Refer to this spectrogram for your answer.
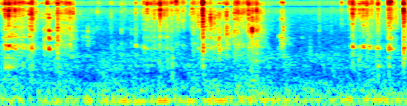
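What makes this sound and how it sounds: A narrow piece of solid purple bar soap is held upright and shaved with a metal box-cutter blade. The clip is a continuous run of soft scraping and carving strokes, with bright crisp flecks over a steady low rumble.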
